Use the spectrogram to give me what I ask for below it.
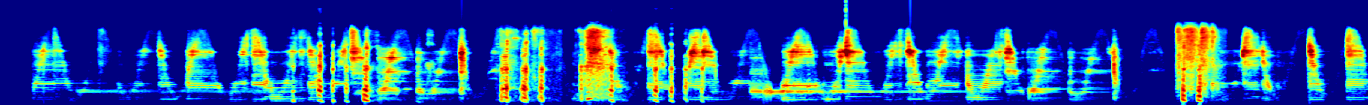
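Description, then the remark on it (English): A distorted, effects-heavy bass solo played on a bass harp, in choppy bursts of buzzing, harmonic-rich notes, with sustained tones in places and brief pauses between phrases, moderately loud. “Sick bass solo.”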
